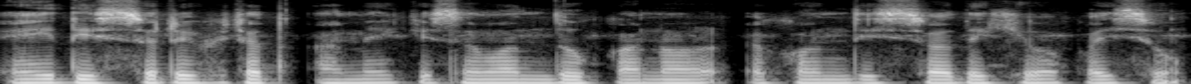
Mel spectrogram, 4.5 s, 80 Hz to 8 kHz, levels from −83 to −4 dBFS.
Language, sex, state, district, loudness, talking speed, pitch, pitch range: Assamese, male, Assam, Sonitpur, -18 LUFS, 135 wpm, 125 Hz, 120-130 Hz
